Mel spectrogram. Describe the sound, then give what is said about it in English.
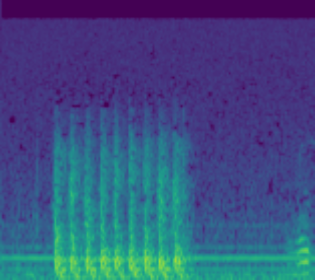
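Knuckles rap on a door in a quick, even burst of about eight or nine solid knocks, loud and alone, followed by quiet. “a knock sounded on the door.”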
